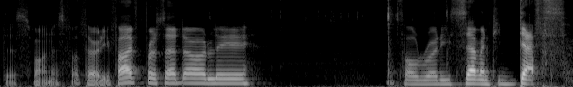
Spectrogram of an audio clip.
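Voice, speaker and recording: Young man, gravelly yet clear voice. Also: on the high side, steady tone, a little slow, darkish tone. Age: 20s. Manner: muttering to himself, repeating phrases. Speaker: game developer livestreamer. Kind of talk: casual livestream chat while working. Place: indoor room at a computer desk. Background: keyboard typing and mouse clicks.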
